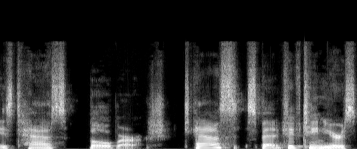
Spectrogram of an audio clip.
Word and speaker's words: Tas: And what I love is how you say Tass as in sass, not Taz.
